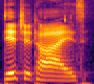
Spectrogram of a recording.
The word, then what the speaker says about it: Digit-Eyes: And as you can imagine, Digitize isn't spelled like the word digitize. It's actually spelled D-I-G-I-T hyphen E-Y-E-S.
